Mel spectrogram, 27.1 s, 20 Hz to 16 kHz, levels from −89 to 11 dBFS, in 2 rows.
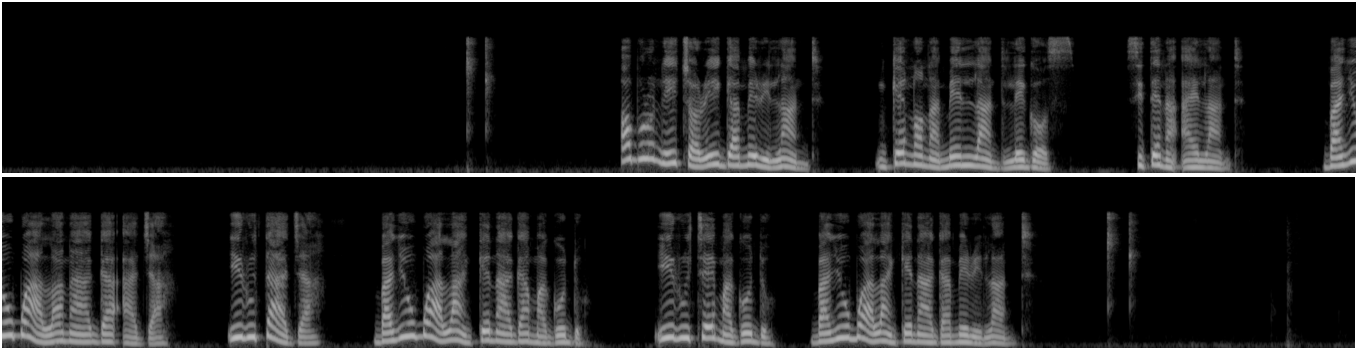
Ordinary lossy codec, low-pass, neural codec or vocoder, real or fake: MP3, 96 kbps; 7.2 kHz; none; real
